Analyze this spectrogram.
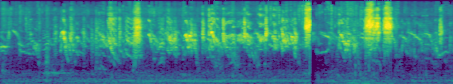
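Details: A pet budgerigar breeding pair produces steady busy warbling and chirping, with quick scratchy notes and a couple of louder sharp chirps toward the end.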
